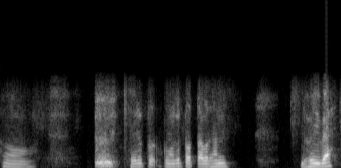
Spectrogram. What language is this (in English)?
Assamese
